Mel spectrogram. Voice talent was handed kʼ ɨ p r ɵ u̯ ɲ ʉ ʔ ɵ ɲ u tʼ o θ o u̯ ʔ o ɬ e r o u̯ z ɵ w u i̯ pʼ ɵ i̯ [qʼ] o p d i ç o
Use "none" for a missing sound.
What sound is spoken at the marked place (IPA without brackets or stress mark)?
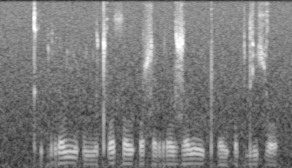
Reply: ʔ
